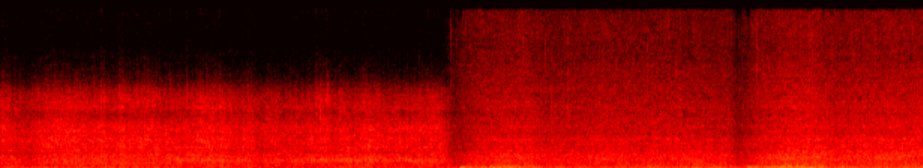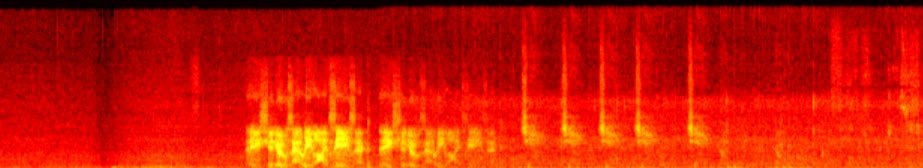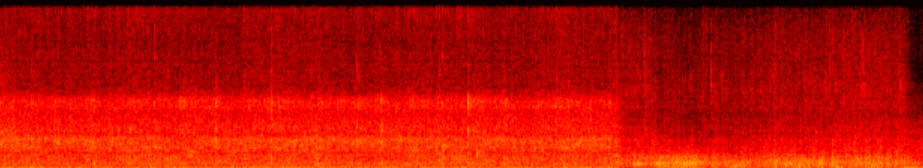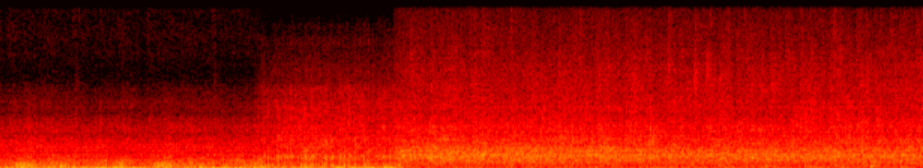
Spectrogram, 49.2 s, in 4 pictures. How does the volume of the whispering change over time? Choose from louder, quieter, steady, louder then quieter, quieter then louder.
quieter.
